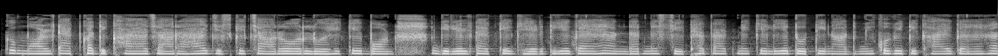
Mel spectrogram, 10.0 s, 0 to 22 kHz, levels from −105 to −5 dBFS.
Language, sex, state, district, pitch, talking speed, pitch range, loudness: Hindi, female, Odisha, Nuapada, 175 Hz, 215 wpm, 175-185 Hz, -23 LUFS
